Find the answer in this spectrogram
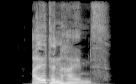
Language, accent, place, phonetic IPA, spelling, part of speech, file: German, Germany, Berlin, [ˈaltn̩ˌhaɪ̯ms], Altenheims, noun, De-Altenheims.ogg
- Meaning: genitive of Altenheim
